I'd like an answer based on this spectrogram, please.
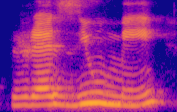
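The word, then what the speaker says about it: résumé: pronunciation in French as resume. So it is not resume, it's resume. So the E becomes a in pronunciation, right?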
